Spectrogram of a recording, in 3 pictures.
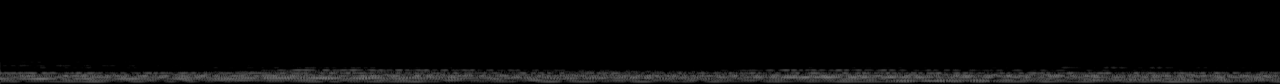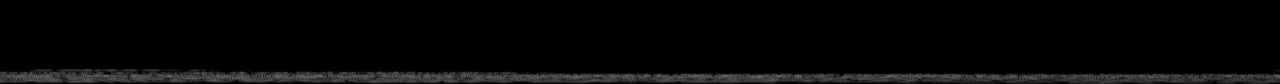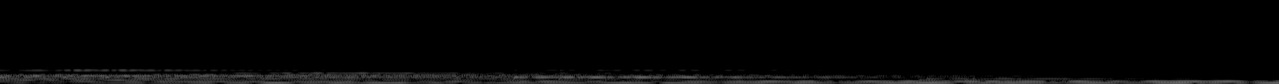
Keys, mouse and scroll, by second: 1.0 Return, 1.0 v, 2.7 ctrl+j, 6.1 ctrl+-, 6.6 ctrl+space, 6.6 ctrl+click, 6.8 ctrl+space, 7.8 ctrl+-, 8.6 typing, 12.2 BackSpace, 13.2 ctrl+d, 15.2 ctrl+e, 16.7 ctrl+e, 17.3 double click, 18.2 ctrl+t, 19.2 Left, 19.6 Left, 20.4 Left, 20.5 Left, 21.5 ctrl+-, 22.3 ctrl+space, 22.4 ctrl+click, 22.6 ctrl+space, 22.7 ctrl+click, 25.7 Right, 25.9 Right, 26.4 Left, 26.6 Left, 27.2 Right, 27.3 Right, 29.8 Left, 29.9 Left, 30.5 Right, 31.5 Left, 31.6 Left, 31.8 Left, 32.0 Left, 35.4 Return, 36.8 double click.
